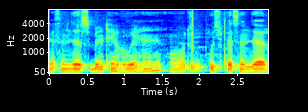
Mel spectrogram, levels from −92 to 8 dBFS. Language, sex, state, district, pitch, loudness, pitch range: Hindi, male, Chhattisgarh, Kabirdham, 105 Hz, -17 LUFS, 100-110 Hz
